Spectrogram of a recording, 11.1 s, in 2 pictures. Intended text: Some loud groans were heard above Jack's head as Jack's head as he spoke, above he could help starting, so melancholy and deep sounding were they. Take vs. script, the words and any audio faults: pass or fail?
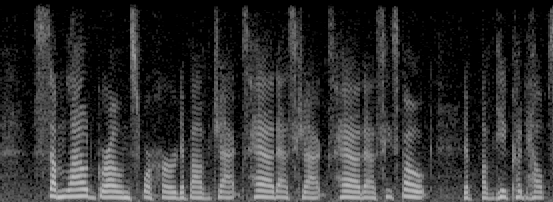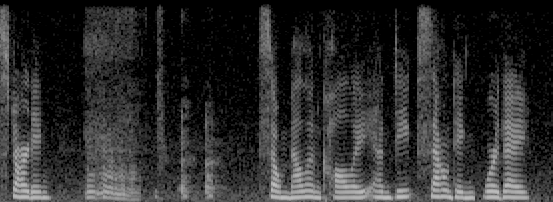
fail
